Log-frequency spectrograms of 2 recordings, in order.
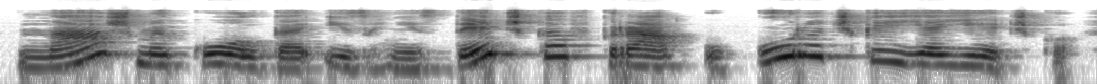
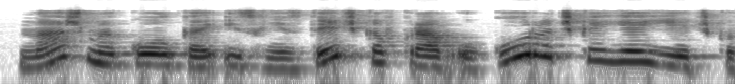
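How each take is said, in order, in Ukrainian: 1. Рядок читається трохи швидше. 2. Рядок читається найшвидшим темпом. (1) "Пришвидшуємо темп" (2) "Кожного разу будемо пришвидшувати темп"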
